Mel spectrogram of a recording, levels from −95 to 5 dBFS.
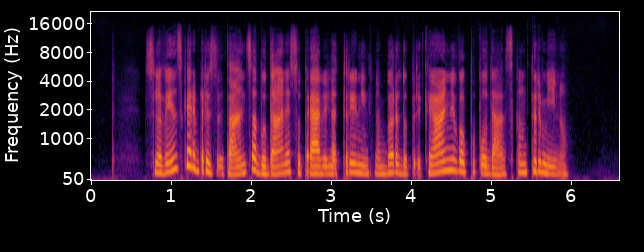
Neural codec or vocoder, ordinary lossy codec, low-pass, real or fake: codec, 44.1 kHz, 2.6 kbps, DAC; MP3, 96 kbps; 19.8 kHz; fake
